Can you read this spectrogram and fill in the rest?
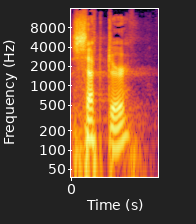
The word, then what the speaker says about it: scepter: And I mentioned his scepter, which is a king's staff. Spelled S-C-E-P-T-E-R, scepter. But to my horror and to my shame and to my embarrassment, I pronounced it scepter.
